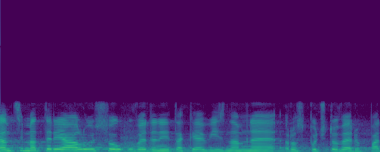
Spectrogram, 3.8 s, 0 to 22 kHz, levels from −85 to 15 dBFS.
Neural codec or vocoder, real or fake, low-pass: none; real; 7.2 kHz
